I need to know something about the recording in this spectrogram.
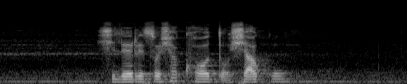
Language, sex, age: Tsonga, male, 19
